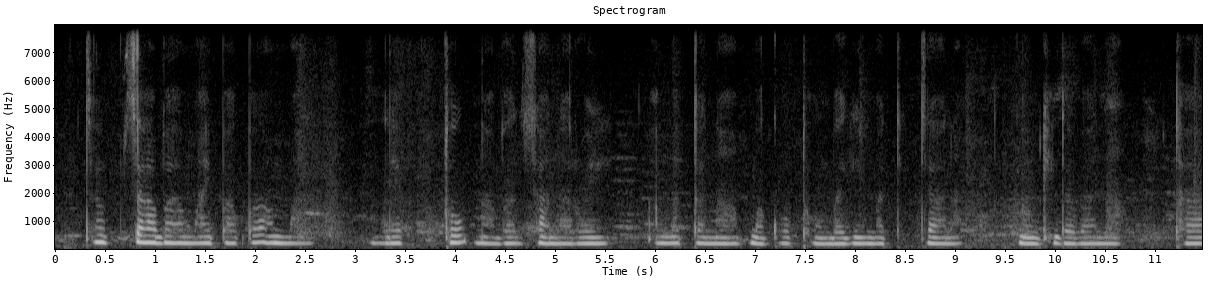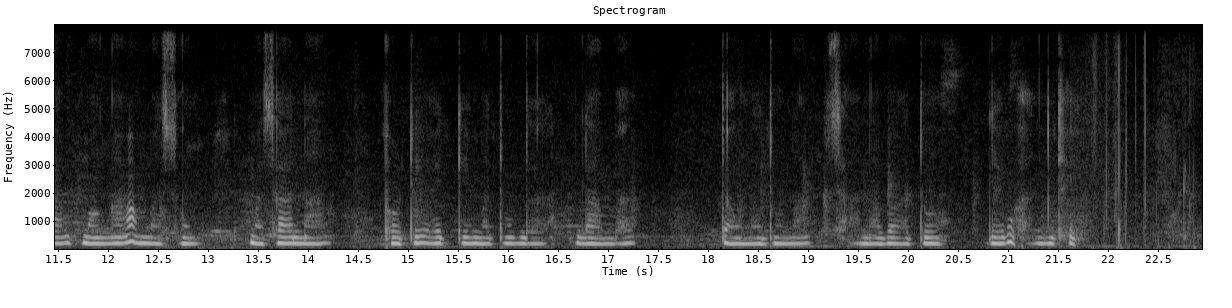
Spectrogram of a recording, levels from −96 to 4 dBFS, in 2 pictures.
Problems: background sounds at intervals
